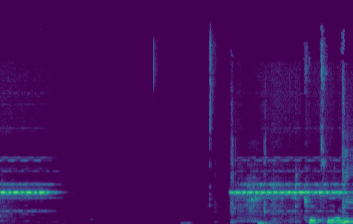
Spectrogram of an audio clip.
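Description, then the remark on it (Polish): A phone's electronic ringing alert, a steady high-pitched tone that sounds briefly, falls silent, then rings again while people talk over it. “Tinder dzwoni”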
